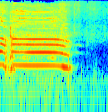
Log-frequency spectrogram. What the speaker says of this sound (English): these chickens, they're all scratching in this field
